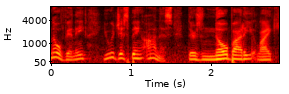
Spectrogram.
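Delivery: ordinary talk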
